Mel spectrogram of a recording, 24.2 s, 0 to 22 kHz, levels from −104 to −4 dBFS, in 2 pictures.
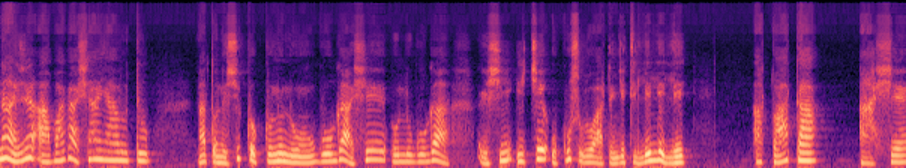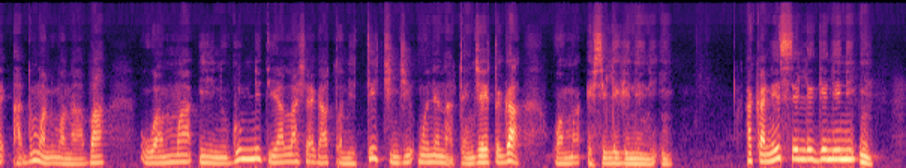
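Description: A speech recording passed through a lossy encoder at a very low bit budget, which most likely points to Opus compression in its music mode near 16 kbps. With too few bits per band, the codec fills the spectrum with folded or noise-like content, so the voice comes across as grainy, rough and hissy throughout while still reaching up to about 20.2 kHz. At 4.49 s the transform block spreads its quantisation noise ahead of a sharp onset, producing pre-echo: a short hiss about 11 ms long arrives just before the attack and softens its edge.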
